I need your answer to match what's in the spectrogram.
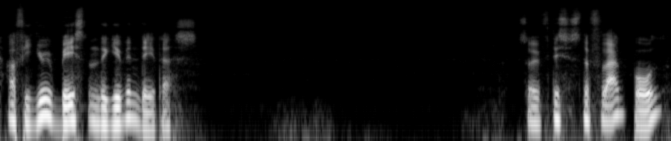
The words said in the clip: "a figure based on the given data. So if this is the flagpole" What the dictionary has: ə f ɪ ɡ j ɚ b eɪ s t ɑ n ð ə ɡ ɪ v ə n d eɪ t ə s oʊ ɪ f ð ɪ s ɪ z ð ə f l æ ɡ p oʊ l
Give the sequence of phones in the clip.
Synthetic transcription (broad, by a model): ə f ɪ ɡ j ɚ b eɪ s t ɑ n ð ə ɡ ɪ v ə n d eɪ t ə s oʊ ɪ f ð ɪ s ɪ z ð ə f l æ ɡ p oʊ l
